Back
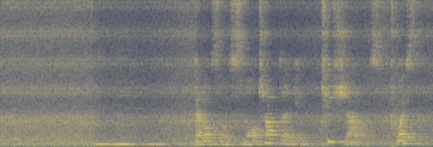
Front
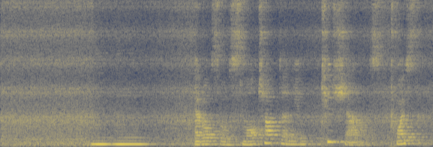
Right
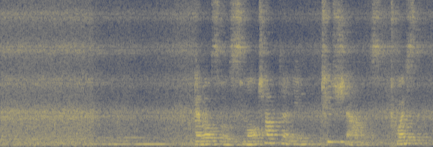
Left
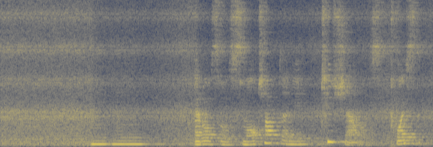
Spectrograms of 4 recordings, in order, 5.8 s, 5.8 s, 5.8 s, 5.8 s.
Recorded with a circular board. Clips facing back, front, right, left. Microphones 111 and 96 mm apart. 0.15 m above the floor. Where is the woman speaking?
20° left, 4 m.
